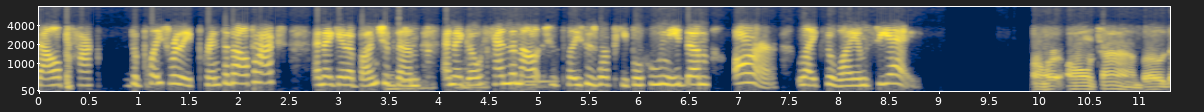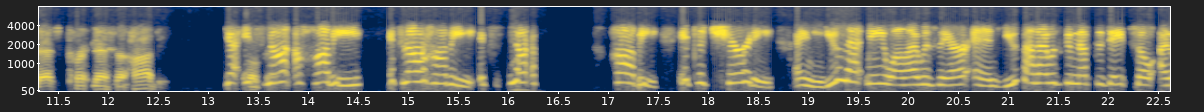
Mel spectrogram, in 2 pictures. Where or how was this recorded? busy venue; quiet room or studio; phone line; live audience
phone line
